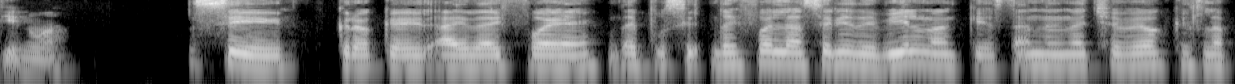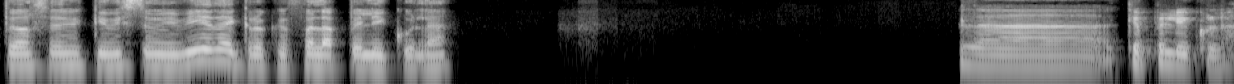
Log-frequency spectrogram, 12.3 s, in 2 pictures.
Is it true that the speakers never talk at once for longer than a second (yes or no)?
yes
